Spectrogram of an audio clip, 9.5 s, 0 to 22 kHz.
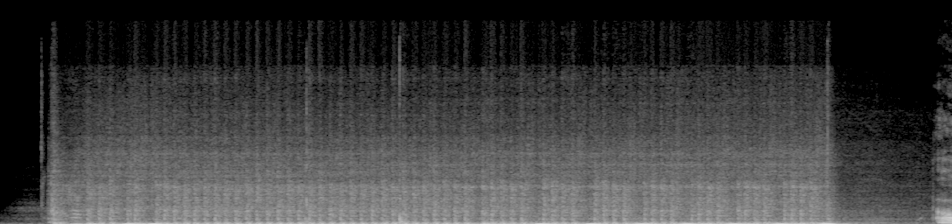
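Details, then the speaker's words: BMW E30 325i forest find, not run in years; starter churns about two pulses a second with faint attempts to fire that never catch; fuel starvation from clogged fuel injectors, later removed and cleaned. "she wants to start so much"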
